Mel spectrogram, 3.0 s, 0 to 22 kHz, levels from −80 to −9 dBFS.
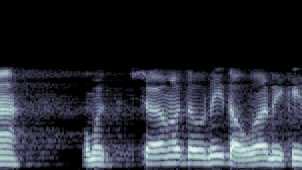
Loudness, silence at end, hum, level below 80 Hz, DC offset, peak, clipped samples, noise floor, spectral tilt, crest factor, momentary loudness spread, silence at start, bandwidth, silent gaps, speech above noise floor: -20 LUFS; 0 s; none; -72 dBFS; under 0.1%; -4 dBFS; under 0.1%; -51 dBFS; -9.5 dB/octave; 16 dB; 10 LU; 0 s; 4.5 kHz; none; 32 dB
